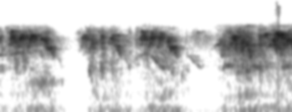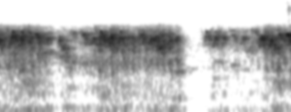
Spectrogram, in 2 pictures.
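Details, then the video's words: House sparrow chirping in dense, harsh bursts, short chirp clusters broken by brief silences, then longer continuous stretches of overlapping chirps; no other sounds heard. "house Sparrow Chirping Sound"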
